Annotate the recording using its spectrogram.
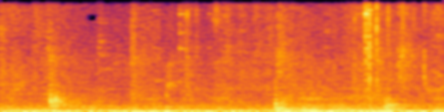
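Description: Quiet meeting-room tone with a few faint, scattered clicks and small knocks, about four over two seconds.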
